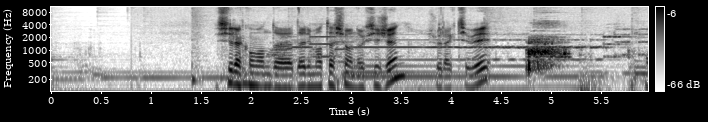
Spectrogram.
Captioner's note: pchh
